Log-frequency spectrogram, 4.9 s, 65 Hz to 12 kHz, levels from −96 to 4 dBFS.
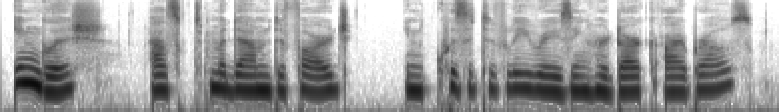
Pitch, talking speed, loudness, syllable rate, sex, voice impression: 185 Hz, 110 wpm, -17 LUFS, 5.5 syllables/s, female, feminine, adult-like, slightly hard, clear, fluent, intellectual, elegant, slightly strict, sharp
